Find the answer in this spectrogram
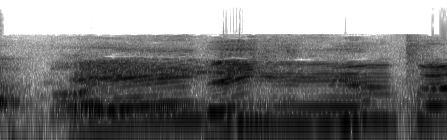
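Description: A girl's voice making two long, low, drawn-out vocal sounds, a mock roar or chant rather than words: the first starts about half a second in, the second about two seconds in and holds until near the end.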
